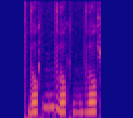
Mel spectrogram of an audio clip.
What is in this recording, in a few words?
Semai, ideophones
